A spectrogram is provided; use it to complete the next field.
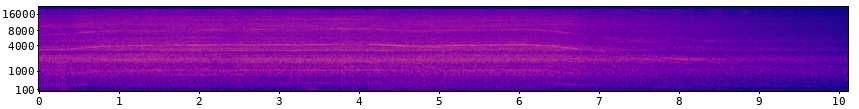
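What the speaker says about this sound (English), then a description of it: "Obviously we're not trying to grate our tomatoes, basically we're just going to try to process them down." A food processor chops tomatoes in one continuous loud whirring motor run that holds steady for about seven seconds, then gradually winds down and fades as the blades slow.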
